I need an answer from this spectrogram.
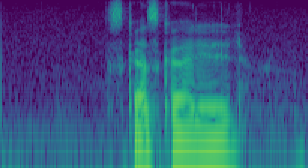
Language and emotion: Russian, neutral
